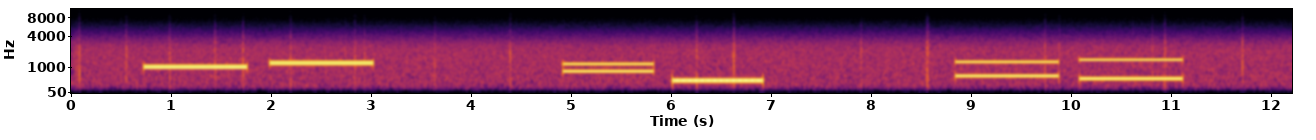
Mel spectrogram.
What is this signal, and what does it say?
Aircraft SELCAL, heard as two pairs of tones, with static crashes. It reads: MP-QR KQ-CD GR-ES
